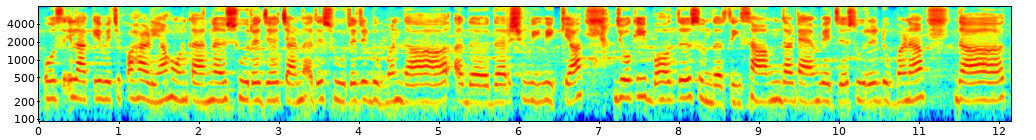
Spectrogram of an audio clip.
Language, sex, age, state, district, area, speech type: Punjabi, female, 18-30, Punjab, Tarn Taran, rural, spontaneous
